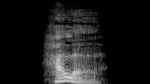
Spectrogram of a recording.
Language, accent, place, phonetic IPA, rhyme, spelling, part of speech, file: German, Germany, Berlin, [ˈhalə], -alə, halle, verb, De-halle.ogg
- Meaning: inflection of hallen: 1. first-person singular present 2. first/third-person singular subjunctive I 3. singular imperative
